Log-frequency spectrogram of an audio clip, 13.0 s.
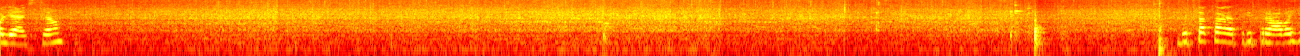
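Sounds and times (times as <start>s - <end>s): stir-fry sizzling in a frying pan: 0.0s - 13.0s.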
